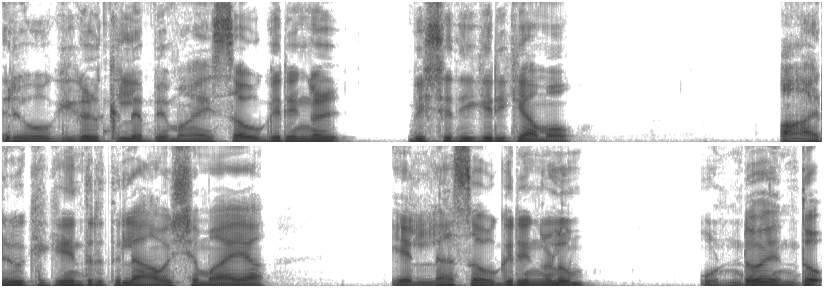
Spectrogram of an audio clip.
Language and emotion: Malayalam, fearful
